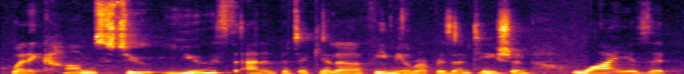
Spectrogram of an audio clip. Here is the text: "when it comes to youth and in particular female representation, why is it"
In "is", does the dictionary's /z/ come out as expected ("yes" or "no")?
yes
